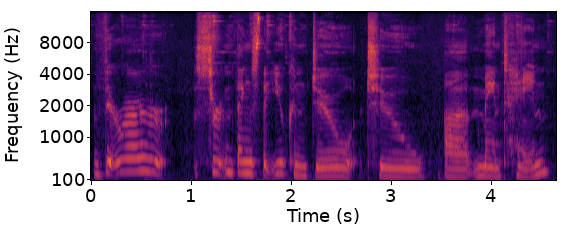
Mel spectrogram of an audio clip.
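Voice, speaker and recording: A woman teaching a hobby craft class over voice chat, talking fast with frequent ums and uhs. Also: medium pitch, dark tone. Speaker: instructor. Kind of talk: online class lecture. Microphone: home computer mic on a voice chat.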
